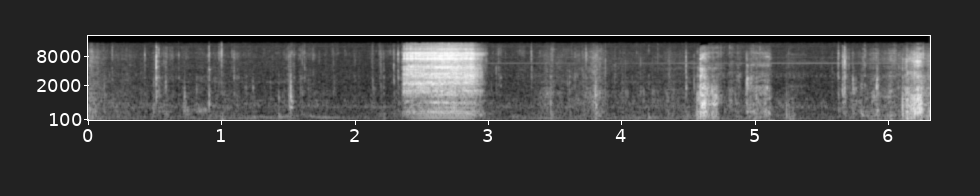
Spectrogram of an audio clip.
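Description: The gear mechanism of a Halloween vampire animatronic clicking as it moves between its recorded lines. A short, loud, hissy burst comes about two and a half seconds in.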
